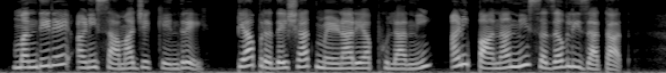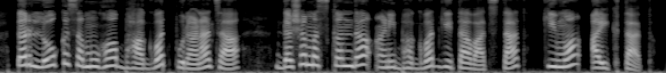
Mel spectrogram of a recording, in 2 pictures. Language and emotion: Marathi, neutral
